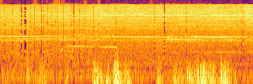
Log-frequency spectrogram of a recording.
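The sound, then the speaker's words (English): A jet engine roars steadily with a broad rumbling wash and a few high whining tones, swelling in waves as an aircraft takes off from a crowded airport in Afghanistan while people try to physically hold on to the plane; no voices stand out. “all these Afghan citizens are flooding the airport, trying, as you'll see in this clip, trying to hold on to the plane, physically hold on as the plane's taking off.”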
